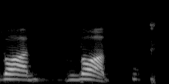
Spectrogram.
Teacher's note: صاد جی ضاد ضاد حروف جی حافیہ ہے نا، جی. حافت اللسان سے ادا ہو رہا ہے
